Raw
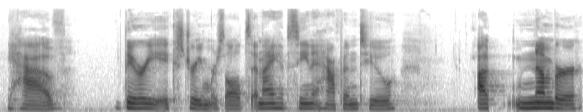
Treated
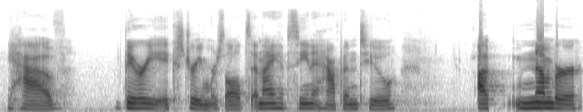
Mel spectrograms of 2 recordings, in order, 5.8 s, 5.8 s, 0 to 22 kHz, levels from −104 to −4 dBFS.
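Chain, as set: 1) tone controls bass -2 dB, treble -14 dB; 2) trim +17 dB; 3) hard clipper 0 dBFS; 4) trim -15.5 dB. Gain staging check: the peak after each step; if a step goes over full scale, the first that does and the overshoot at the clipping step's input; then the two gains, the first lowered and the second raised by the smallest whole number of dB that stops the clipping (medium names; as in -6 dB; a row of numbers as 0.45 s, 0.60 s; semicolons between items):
-13.0 dBFS, +4.0 dBFS, 0.0 dBFS, -15.5 dBFS; step 2, 4.0 dB; step 2 +13 dB, step 4 -11.5 dB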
